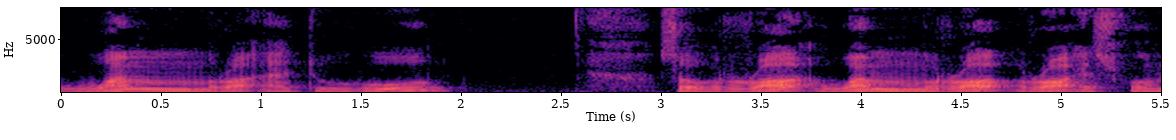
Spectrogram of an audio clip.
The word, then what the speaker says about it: وامرأته: There is an alif over there, but the alif is silent. The alif, we don't pronounce it over there. So it's not wa imra'atuhu, no, wamra'atuhu.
